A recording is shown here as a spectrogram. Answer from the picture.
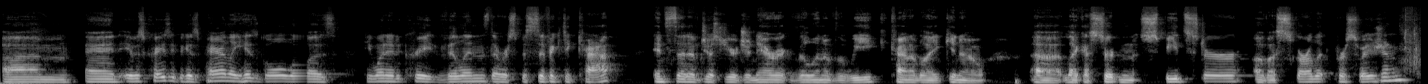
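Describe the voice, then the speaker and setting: An unremarkable speaking voice from a man, medium in pitch, moderate in pace, with ordinary pitch variation. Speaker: podcast co-host. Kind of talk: casual chat.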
